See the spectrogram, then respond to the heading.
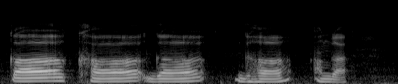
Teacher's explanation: और इनके उच्चारण स्थान बताए थे कि क वर्ग का उच्चारण स्थान होता है कंठ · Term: कंठ ध्वनियां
